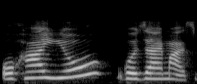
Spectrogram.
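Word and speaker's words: おはようございます: So, Ohayo gozaimasu. Wherever double O is there, you have to prolong it.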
